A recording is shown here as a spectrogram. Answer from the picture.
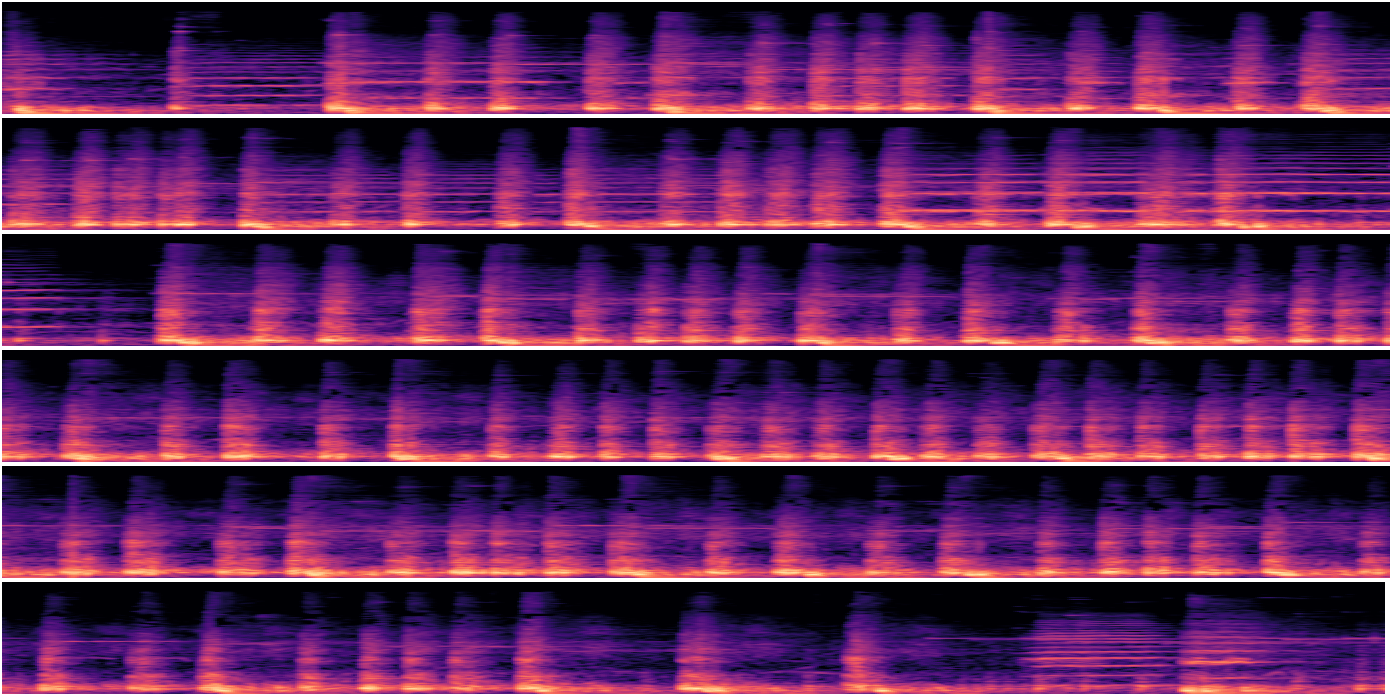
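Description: Marching band drums, snare drums and bass drums, playing a fast, driving beat, with bell lyres ringing out a melody over them for about the first ten seconds. After a short break around eleven seconds, the drums carry on mostly on their own.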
